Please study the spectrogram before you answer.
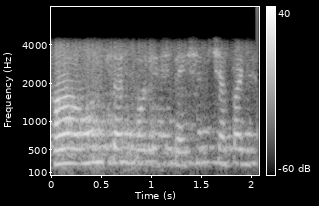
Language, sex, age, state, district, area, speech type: Telugu, female, 18-30, Andhra Pradesh, Chittoor, rural, conversation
